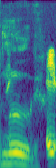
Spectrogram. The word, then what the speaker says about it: Moog: But is that how you say it, Moog? I always thought it was Moog.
